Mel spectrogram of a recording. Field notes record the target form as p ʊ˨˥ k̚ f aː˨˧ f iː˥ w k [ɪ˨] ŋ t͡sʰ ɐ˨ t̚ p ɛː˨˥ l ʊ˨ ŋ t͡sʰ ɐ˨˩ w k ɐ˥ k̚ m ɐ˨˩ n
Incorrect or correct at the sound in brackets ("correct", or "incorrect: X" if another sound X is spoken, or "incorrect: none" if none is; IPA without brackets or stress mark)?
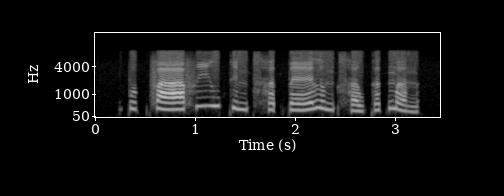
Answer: correct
